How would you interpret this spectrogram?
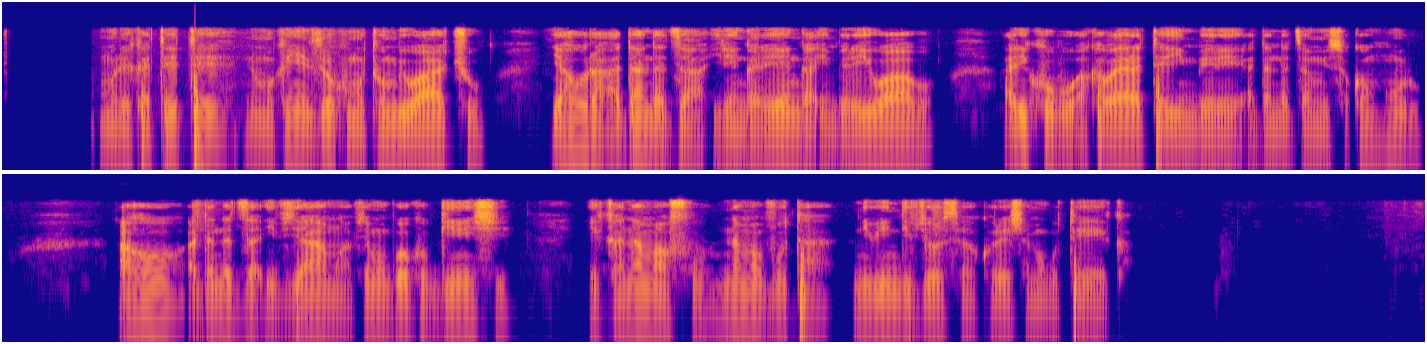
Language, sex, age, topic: Rundi, male, 18-24, agriculture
